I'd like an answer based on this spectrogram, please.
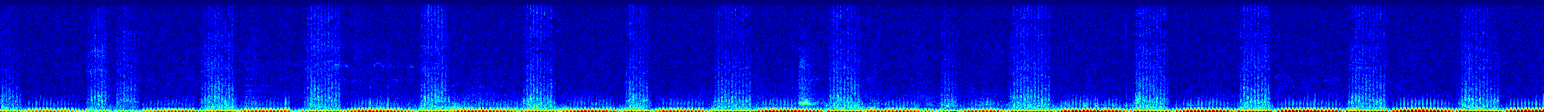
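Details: Domestic cat purrs without pause, a thick low drone pulsing with alternating in and out breaths, soft breathy swells repeating every second or so over fifteen seconds.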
